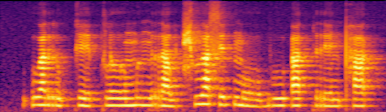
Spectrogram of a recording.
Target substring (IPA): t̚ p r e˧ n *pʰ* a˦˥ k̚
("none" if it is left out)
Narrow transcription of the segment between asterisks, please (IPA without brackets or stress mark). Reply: pʰ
